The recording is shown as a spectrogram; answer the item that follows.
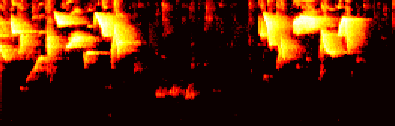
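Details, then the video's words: Young Edel sanger in vigorous song gives a rich run of clear high whistles sliding downward, then a brief soft lower chirp, silence, and a second lively phrase of sweet descending notes. "Burung sanger muda gacor"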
